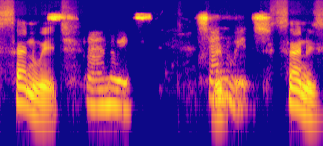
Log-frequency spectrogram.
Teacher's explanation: no d sound in sandwich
